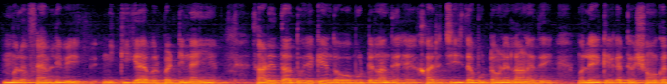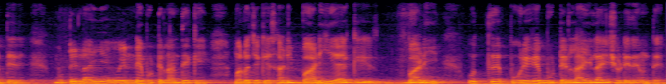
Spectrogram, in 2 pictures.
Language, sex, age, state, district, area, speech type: Dogri, male, 18-30, Jammu and Kashmir, Udhampur, rural, spontaneous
